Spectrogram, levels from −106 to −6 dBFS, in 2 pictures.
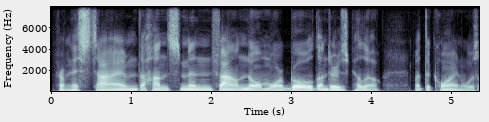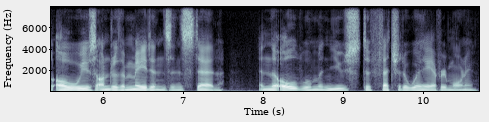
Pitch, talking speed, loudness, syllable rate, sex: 110 Hz, 180 wpm, -18 LUFS, 4.5 syllables/s, male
